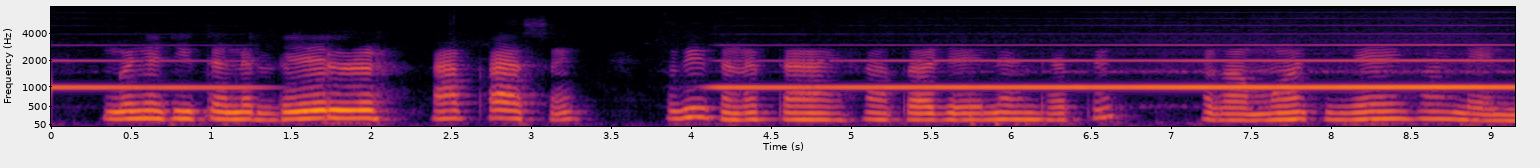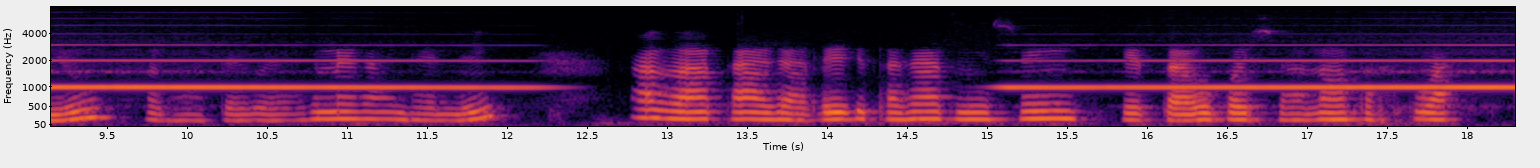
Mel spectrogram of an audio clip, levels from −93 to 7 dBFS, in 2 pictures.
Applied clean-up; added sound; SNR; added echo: none; Wind instrument, woodwind instrument; 2 dB; none.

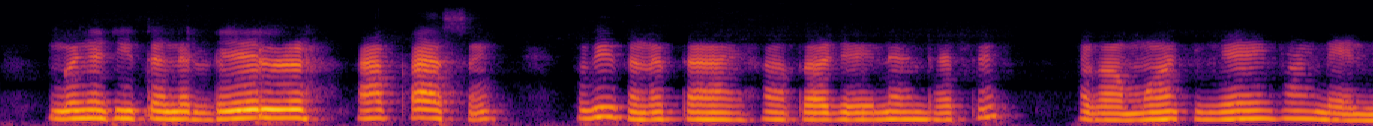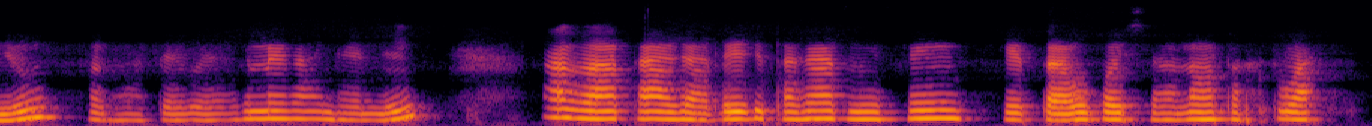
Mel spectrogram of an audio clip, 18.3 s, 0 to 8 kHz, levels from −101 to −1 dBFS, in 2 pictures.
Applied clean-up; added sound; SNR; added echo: neural mask model Resemble Enhance denoiser.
